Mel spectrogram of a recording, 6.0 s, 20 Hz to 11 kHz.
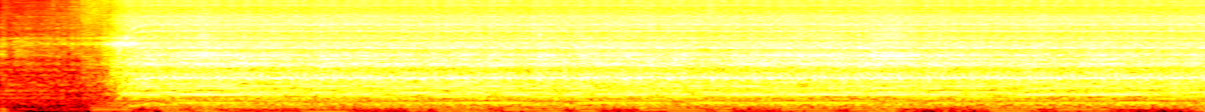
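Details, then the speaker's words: Boosted Board V2 Dual+ electric skateboard, one hub/drive motor recorded with separated mics: harsh, rough, gritty whir like a drill into wood, versus the smooth working wheel; faulty motor grinding, swapped. "how that kind of sounds like a drill like drilling into wood or something like that that's not good"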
